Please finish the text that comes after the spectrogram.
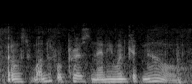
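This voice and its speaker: An actor in a radio mystery drama playing a bitter, grieving son with an earnest, pained delivery. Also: male voice, medium pitch, fast talker, lightly acted. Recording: muffled, noisy old radio recording.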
